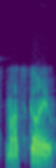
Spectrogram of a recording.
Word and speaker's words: Moscone: I think I'm pronouncing his name properly there. – Yes, Moscone. Well, Moscone was sworn in 76 as mayor.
